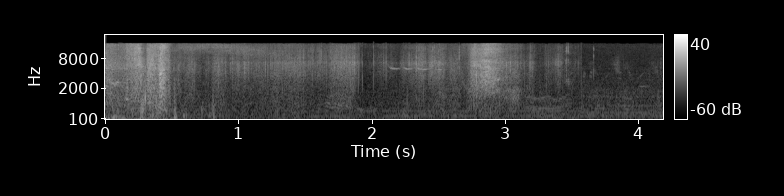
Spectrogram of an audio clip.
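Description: Clothing brushing and rubbing against a chest-mounted camera's microphone: a loud brush at the start, softer rustling after it, and another brush about three seconds in.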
